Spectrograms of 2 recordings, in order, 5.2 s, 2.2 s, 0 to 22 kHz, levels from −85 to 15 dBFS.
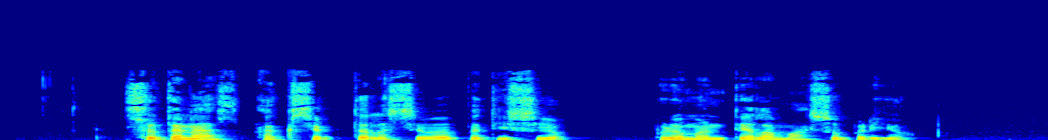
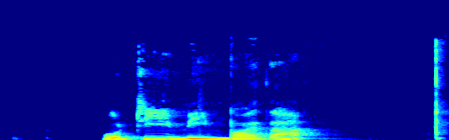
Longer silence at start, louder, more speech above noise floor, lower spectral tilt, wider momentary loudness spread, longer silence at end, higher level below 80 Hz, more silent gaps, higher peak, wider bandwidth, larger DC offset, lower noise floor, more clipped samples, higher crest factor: first, 0.65 s vs 0.5 s; about the same, -24 LUFS vs -23 LUFS; second, 50 dB vs 54 dB; about the same, -6 dB/octave vs -6 dB/octave; about the same, 8 LU vs 9 LU; first, 0.7 s vs 0.05 s; second, -70 dBFS vs -62 dBFS; neither; first, -2 dBFS vs -8 dBFS; second, 11.5 kHz vs 16.5 kHz; neither; about the same, -73 dBFS vs -76 dBFS; neither; first, 22 dB vs 16 dB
